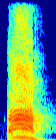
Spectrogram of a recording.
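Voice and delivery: short burst of frustration; exasperated cry. Acted. Host venting over a fawning guest, exasperated outburst.

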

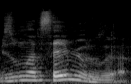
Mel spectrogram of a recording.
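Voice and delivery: normal talking voice

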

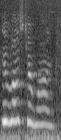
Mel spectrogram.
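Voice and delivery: high, wavering voice that fades to a sob; mimicking a tearful, sobbing wife; mock sobbing wife. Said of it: "She says".

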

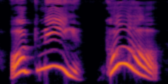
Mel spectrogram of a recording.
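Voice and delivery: high, loud cawing; raven croak. A narrator's reading. Jack calling Annie back from the ledge, high croak. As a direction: squawk out like an alarmed raven. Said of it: "Jack croaked".

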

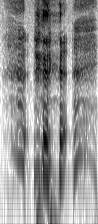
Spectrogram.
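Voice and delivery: bright high burst of laughter. Real, not acted. Laughing at her own impression of him, high laugh.

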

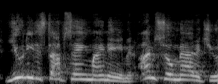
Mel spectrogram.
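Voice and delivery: an exasperated mother losing her temper; scolding mom. Retold or imitated. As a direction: tell the child off hard. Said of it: "if she was instead saying".

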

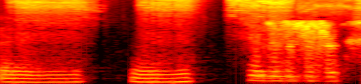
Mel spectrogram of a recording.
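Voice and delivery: soft drawn-out zzz buzz like a bee; buzzing hiss. Shown as a demonstration. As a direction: hum the za like a bee. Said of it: "jadi desisnya itu dengar dia".

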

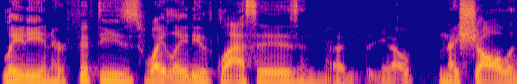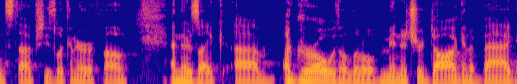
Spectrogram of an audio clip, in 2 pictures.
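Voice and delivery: ordinary talk

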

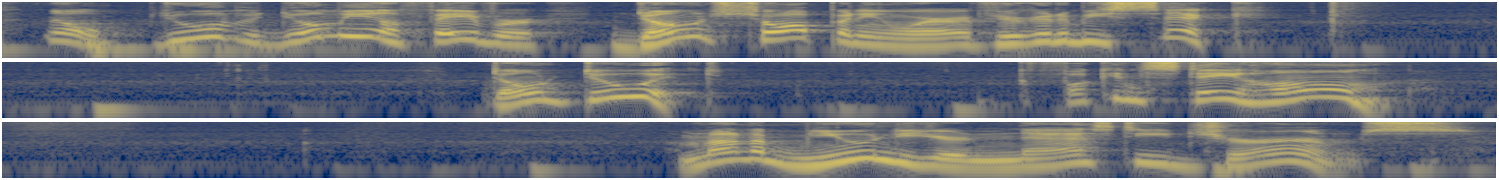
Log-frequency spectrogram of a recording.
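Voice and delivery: angry rant. Real, not acted. Ranting at sick people.

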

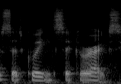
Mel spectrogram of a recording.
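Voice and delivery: ordinary delivery, nothing marked

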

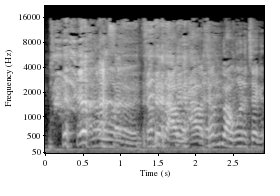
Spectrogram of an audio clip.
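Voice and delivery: high, loud words through laughter; laughing. Real, not acted. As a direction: laugh while you say it. Laughing over texting talk.

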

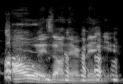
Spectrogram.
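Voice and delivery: Always lifted high and loud; sarcastic stress. Real, not acted. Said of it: "sarcastic emphasis".

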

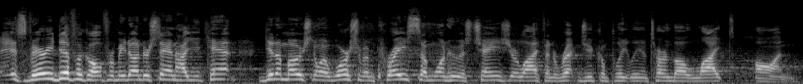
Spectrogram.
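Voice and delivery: normal talking voice

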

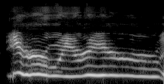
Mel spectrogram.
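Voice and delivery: high, loud wailing imitation of show music; weird eerie sound effect. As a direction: mimic a scary rattling sting. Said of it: "they do this weird sound".

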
